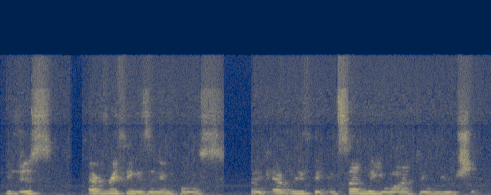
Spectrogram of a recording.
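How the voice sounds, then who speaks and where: A woman's voice: medium pitch, level tone, fairly quick, low-quality recording. A young woman streamer chatting casually and rambling, laughing and swearing freely as she talks. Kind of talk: casual chat on a drawing stream call. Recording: faint background noise.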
